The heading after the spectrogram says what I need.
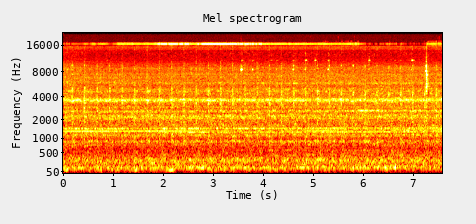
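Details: Amazon-bought diesel heater running on kerosene, first fire-up of the season while burning dust off: steady low burner rumble, even fan hiss and faint ticking pump, no surging; the heater is running properly.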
